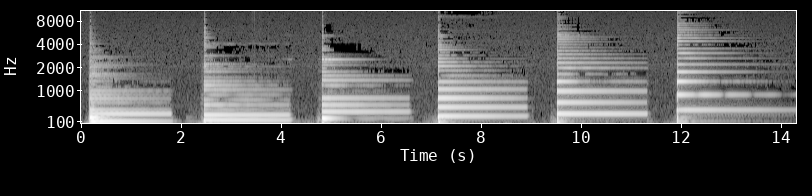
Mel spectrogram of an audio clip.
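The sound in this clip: Six guitar strings plucked one at a time from low to high, capoed at the fifth fret for an A D G C E A tuning. Each note rings clearly for about two seconds, and the pitch steps upward with every string.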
